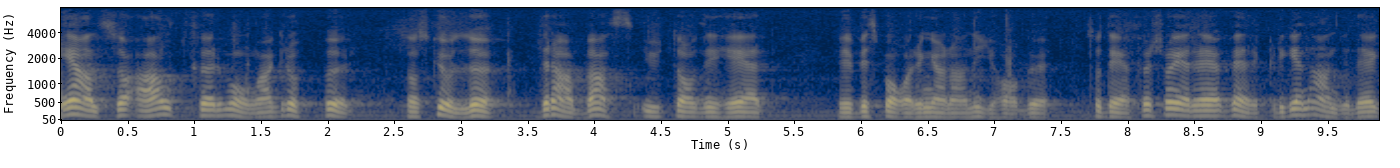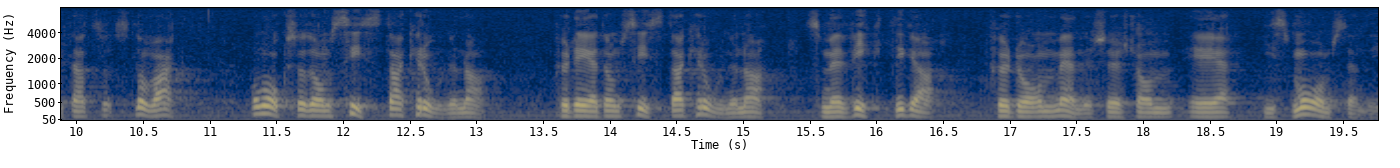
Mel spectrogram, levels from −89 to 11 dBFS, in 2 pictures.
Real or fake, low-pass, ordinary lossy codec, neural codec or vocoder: real; none; none; none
